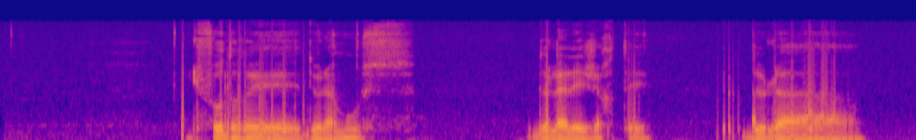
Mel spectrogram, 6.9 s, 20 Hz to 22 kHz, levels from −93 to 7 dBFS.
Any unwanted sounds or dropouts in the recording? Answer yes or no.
no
